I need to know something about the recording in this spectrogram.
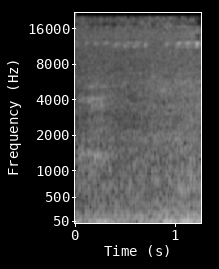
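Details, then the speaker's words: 2010 Ford F-150 4.6 V8 driving on a bumpy road after replacing front sway bar end links with heavy-duty ones: only steady road rumble and engine drone, no more clunking or rattling from the front end. "all right everyone pretty bumpy road check that out nice and quiet no more rattling no one bumping"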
